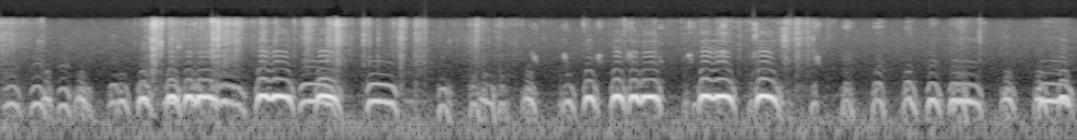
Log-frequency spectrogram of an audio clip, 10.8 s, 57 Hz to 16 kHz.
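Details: A pair of Great horned owls in a hooting bout at the nest in Peabody, Kansas, on October 17, 2023, recorded by a farm live cam. Low hoots overlap almost without pause, with louder, slightly higher hoots from a second owl. Scraping and rustling sounds accompany them.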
